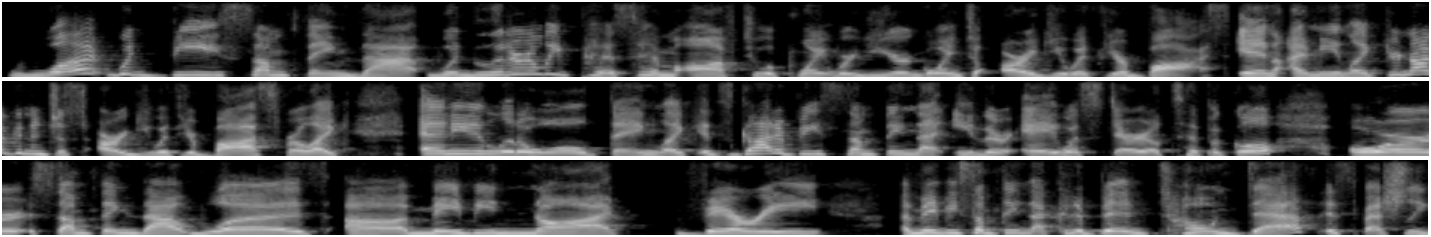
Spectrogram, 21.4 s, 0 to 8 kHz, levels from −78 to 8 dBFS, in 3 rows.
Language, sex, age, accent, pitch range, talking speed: English, female, 20-39, American, 215-260 Hz, 195 wpm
